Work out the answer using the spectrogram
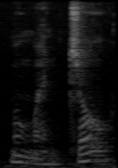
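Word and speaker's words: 孟晚舟: is in Chinese is the moon one Joe mom when Joe has a moment so I think it's a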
